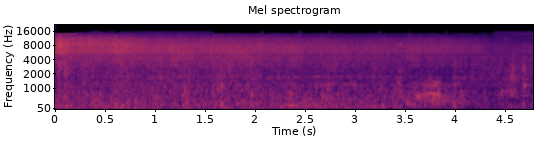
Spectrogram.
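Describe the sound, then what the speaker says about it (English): A steam train rumbles steadily along the rails with faint rhythmic clatter, a constant loud rolling noise throughout. "steamed slowly along with the works train"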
